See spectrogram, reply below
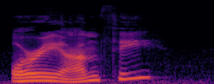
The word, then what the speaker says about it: Orianthi: And you went with According to You by Orianthi.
